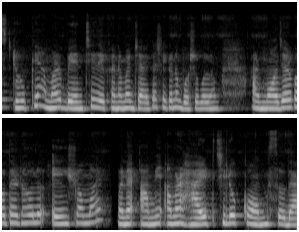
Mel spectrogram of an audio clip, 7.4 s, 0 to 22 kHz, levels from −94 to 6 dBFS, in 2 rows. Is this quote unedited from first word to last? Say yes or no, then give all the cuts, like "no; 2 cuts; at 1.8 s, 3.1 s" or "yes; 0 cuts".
no; 1 cut; at 5.0 s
